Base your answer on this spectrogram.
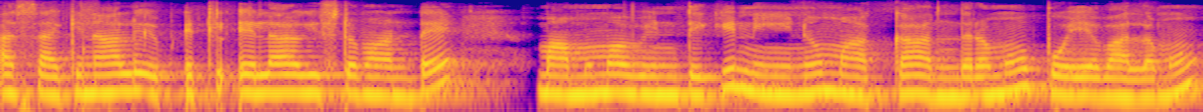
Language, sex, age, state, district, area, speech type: Telugu, female, 18-30, Telangana, Yadadri Bhuvanagiri, rural, spontaneous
